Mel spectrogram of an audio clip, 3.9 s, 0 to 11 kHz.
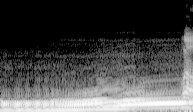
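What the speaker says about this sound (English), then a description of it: "The sound on the exhaust, the sound on the exhaust is freaking just crazy loud" An MV Agusta Rush 1000 motorcycle exhaust revs up loudly, its deep engine note climbing steadily in pitch over a few seconds before a short rattle at the end.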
